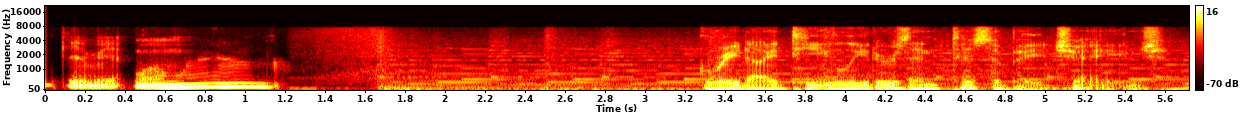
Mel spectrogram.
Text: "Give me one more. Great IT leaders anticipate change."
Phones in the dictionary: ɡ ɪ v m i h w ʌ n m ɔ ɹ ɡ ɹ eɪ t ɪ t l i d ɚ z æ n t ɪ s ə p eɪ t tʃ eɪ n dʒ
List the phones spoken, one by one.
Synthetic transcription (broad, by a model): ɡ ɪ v m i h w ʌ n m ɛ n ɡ ɹ eɪ t ɪ t l i d ɚ z æ n t ɪ s ə p eɪ t tʃ eɪ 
